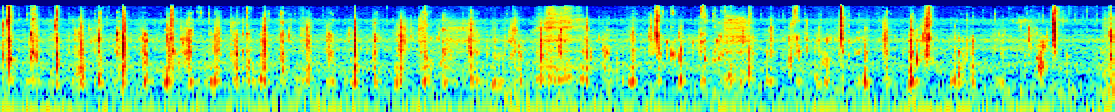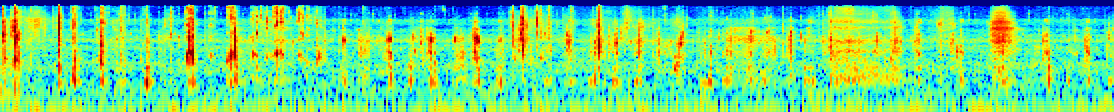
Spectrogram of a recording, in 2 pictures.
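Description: Mukbang eating sounds: a person chewing squid, with a dense, irregular run of sharp mouth clicks and smacks.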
